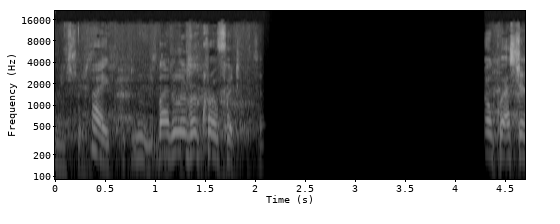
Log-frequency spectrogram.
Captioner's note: speaking french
